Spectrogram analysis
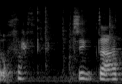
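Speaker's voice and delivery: whispered embarrassed curse; mortified at dad in the clinic, whispered curse; exasperated whisper. Retold or imitated. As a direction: hiss it so nobody hears. Exasperated at dad's joke.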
